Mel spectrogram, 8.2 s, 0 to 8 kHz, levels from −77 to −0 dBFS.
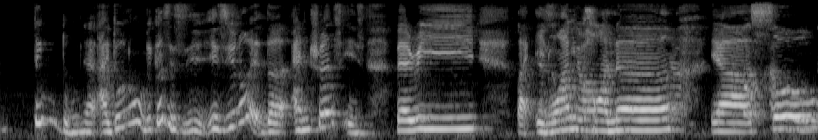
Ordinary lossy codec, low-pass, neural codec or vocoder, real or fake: none; 7.2 kHz; vocoder, 44.1 kHz, 128 mel bands every 512 samples, BigVGAN v2; fake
